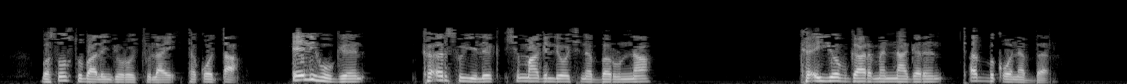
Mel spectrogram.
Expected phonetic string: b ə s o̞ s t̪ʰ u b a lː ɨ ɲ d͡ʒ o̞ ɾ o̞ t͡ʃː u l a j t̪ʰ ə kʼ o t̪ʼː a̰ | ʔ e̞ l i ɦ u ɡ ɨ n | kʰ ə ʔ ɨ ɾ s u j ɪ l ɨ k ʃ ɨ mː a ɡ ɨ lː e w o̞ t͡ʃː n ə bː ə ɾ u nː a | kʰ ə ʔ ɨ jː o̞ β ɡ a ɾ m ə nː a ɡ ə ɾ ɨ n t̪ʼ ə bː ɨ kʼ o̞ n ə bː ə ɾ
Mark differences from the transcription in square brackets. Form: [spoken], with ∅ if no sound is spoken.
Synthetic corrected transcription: b ə s o̞ s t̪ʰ u b a [l] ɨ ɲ d͡ʒ o̞ ɾ o̞ t͡ʃː u l a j t̪ʰ ə kʼ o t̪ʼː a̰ | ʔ e̞ l i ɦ u ɡ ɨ n | kʰ ə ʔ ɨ ɾ s u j ɪ l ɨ [kʼ] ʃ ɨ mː a ɡ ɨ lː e w o̞ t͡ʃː n ə bː ə ɾ u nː a | kʰ ə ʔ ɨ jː o̞ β ɡ a ɾ m ə nː a ɡ ə ɾ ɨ n t̪ʼ ə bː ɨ kʼ o̞ n ə bː ə ɾ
